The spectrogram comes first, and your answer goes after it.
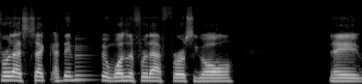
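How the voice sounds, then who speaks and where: A man speaks in a high voice with fairly even intonation. The sound is dry and close with no echo, and music plays in the background. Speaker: football watchalong streamer. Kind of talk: live commentary. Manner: stutter.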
